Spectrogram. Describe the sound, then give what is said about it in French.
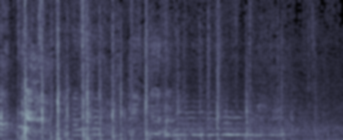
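Footsteps of two people racing each other up a flight of stairs: quick, uneven taps and thuds in a rapid run, with a voice carrying a sustained tone over part of it. “Allez, viens ! Zou et Elzé font la course jusqu'en haut.”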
